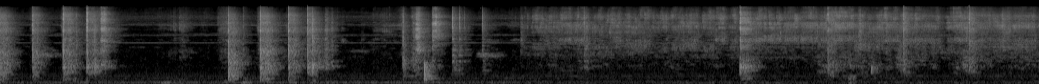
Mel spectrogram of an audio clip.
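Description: Kitchen knife cutting through raw pumpkin and knocking on a stainless-steel cutting board, a string of sharp clicks and knocks. About halfway through, a steady hiss sets in under the cuts.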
